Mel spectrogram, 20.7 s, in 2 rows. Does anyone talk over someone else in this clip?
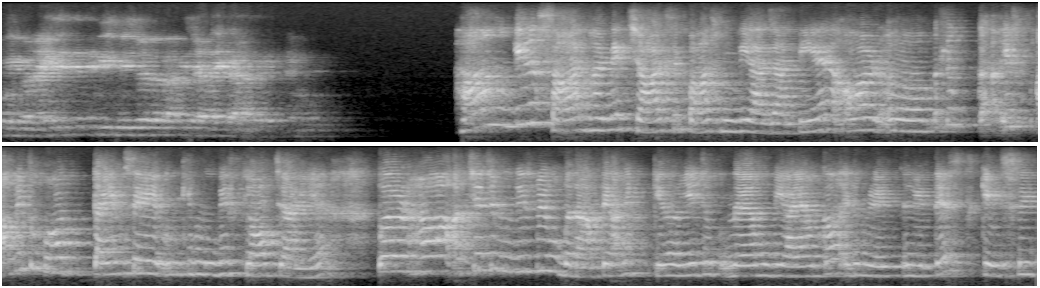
No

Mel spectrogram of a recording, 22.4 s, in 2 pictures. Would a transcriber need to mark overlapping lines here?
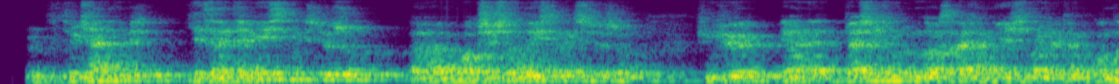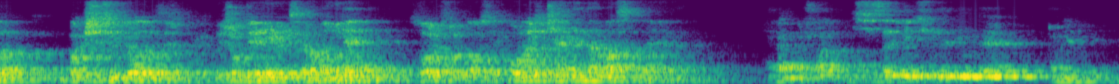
No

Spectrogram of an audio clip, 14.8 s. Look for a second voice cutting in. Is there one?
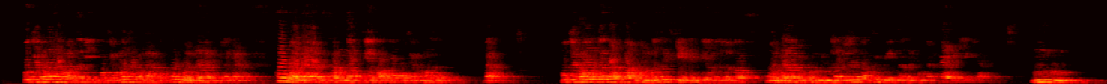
No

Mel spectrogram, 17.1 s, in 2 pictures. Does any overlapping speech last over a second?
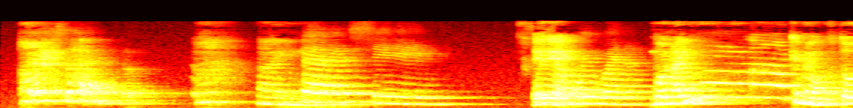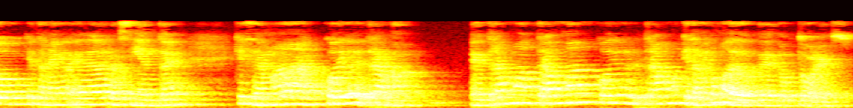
No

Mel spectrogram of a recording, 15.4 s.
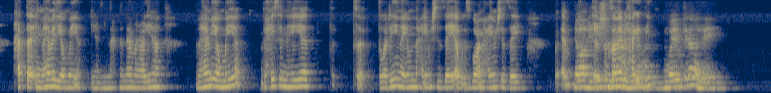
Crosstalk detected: Yes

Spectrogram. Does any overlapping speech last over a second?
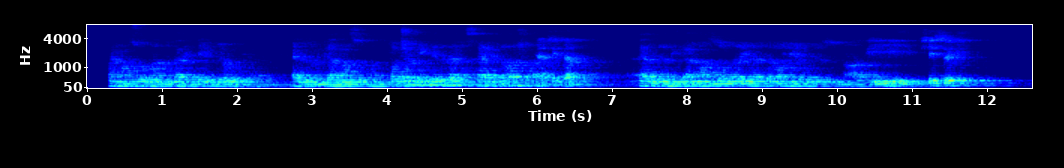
No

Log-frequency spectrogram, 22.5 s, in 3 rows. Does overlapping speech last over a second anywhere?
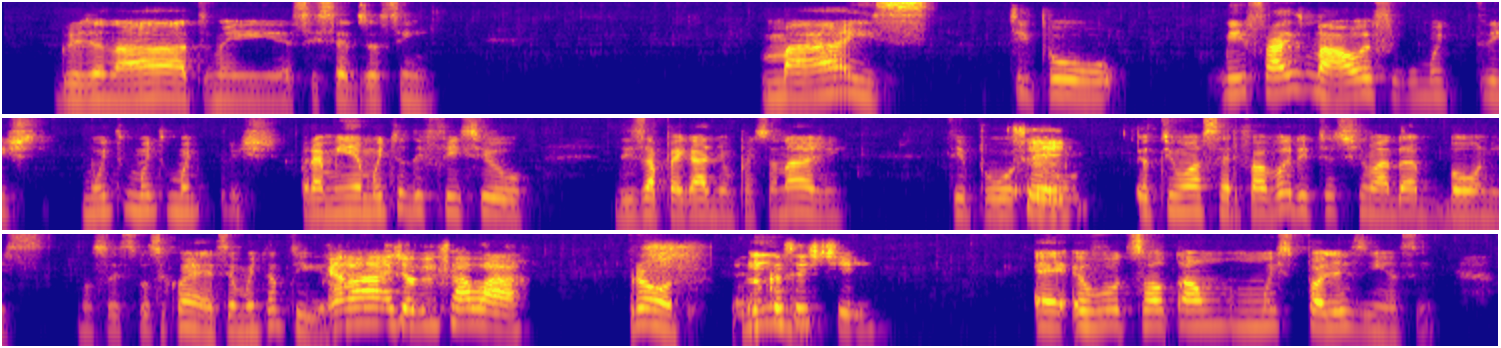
No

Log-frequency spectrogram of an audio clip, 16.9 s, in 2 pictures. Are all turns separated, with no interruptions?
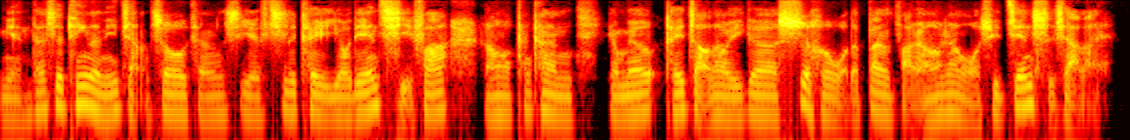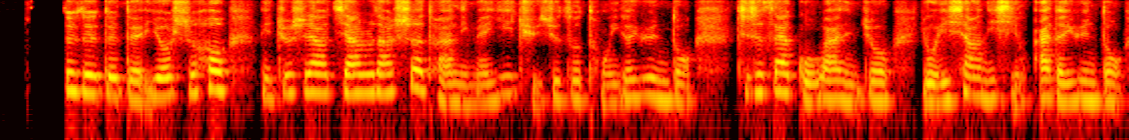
Yes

